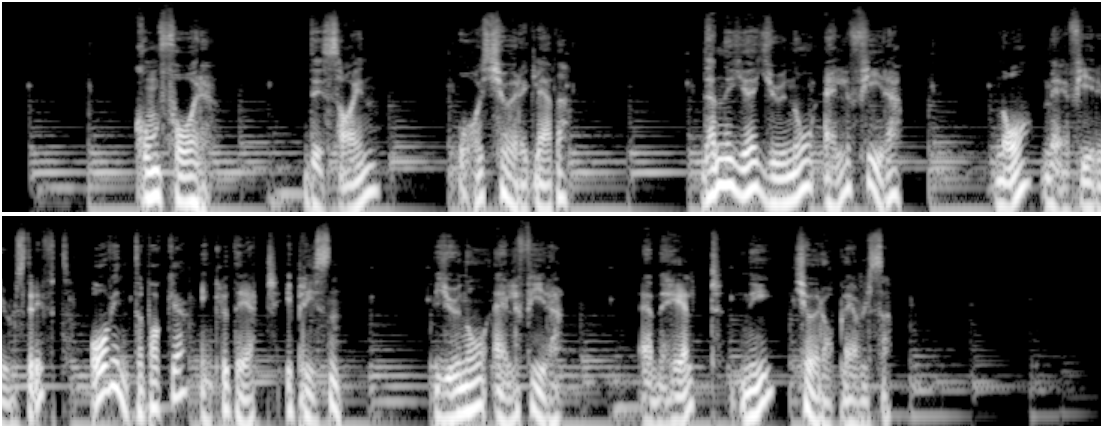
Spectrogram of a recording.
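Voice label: Norwegian reklame soft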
